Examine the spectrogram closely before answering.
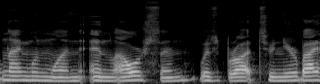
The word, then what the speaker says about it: Laursen: Laursen, his name is spelled Laursen, that's why I'm not saying Larson, recovered from his injuries but has never spoken publicly about what occurred that day.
